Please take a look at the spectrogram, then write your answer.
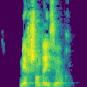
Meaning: to optimize the profitability of a point of sale and of its merchandise
- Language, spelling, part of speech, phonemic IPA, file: French, merchandiser, verb, /mɛʁ.ʃɑ̃.di.ze/, LL-Q150 (fra)-merchandiser.wav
